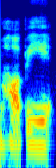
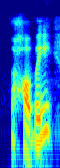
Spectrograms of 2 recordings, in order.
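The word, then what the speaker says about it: Hobbii: As an English person, I'd probably just call them Hobby, but I think they are from Denmark. Correct me if I'm wrong. I think they're from Denmark, and I've heard someone pronounce it Hobie, so that's what I'm going to be saying.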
